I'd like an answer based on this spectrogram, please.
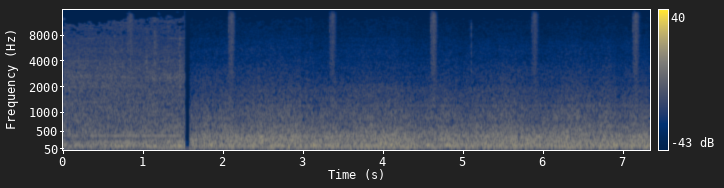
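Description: Airliner cabin noise in flight: a steady, loud rush of engine and airflow, heaviest in the low end. About a second and a half in, the sound cuts out for an instant and resumes. After that, faint ticks recur about every second and a quarter.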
